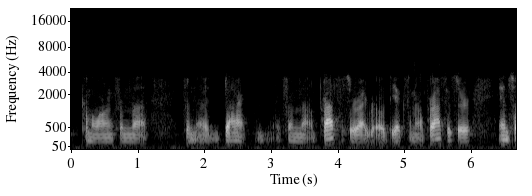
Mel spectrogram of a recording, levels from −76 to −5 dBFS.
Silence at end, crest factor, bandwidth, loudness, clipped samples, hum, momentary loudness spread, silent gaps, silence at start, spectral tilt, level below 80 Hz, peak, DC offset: 0 s; 24 dB; 13.5 kHz; -34 LUFS; under 0.1%; none; 13 LU; none; 0.15 s; -7.5 dB/octave; -70 dBFS; -10 dBFS; under 0.1%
